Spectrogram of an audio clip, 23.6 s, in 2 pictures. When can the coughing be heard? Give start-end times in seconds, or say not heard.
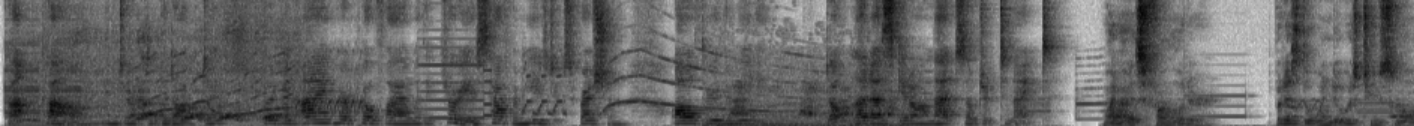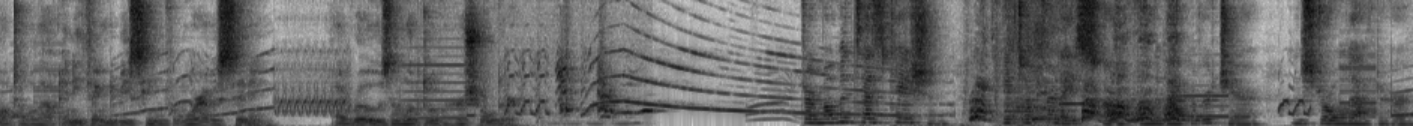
not heard.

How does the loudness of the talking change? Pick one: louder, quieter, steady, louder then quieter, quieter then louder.
steady.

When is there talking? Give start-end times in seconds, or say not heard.
0.0-16.2, 18.4-23.5.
